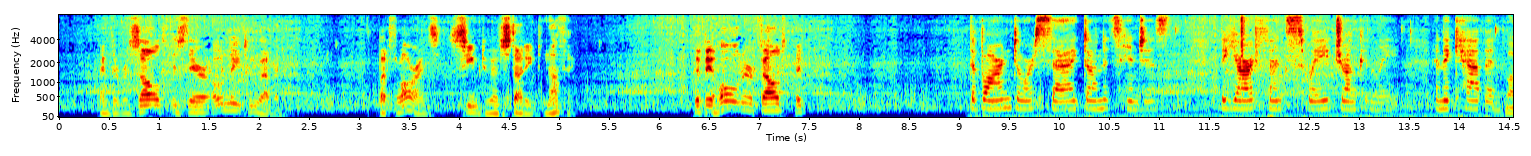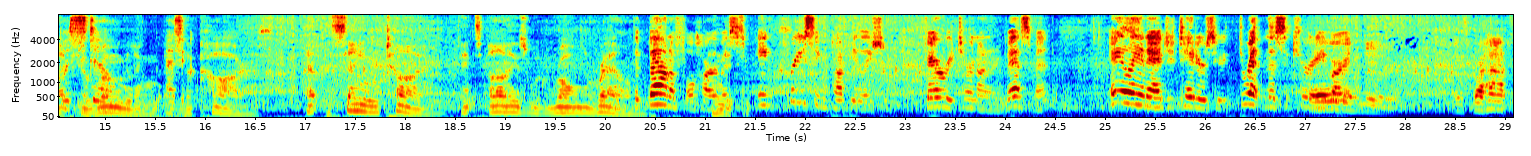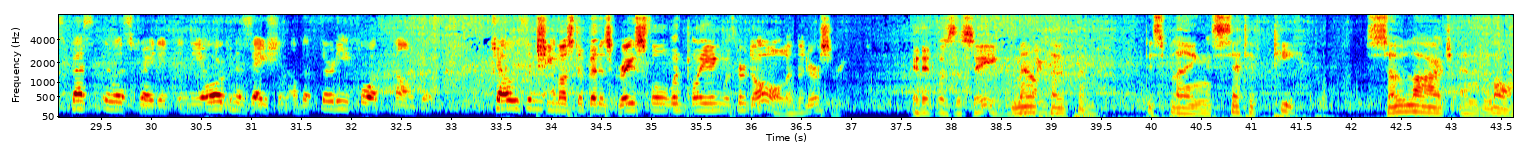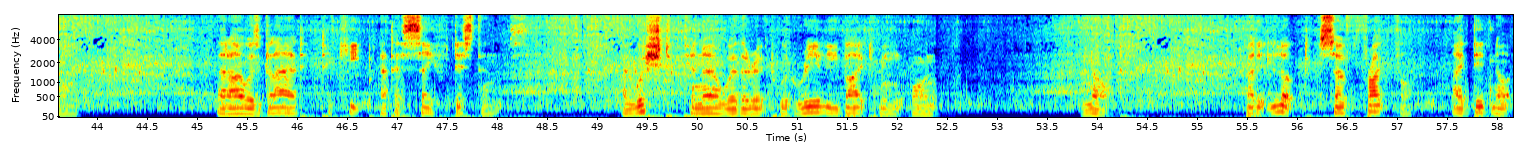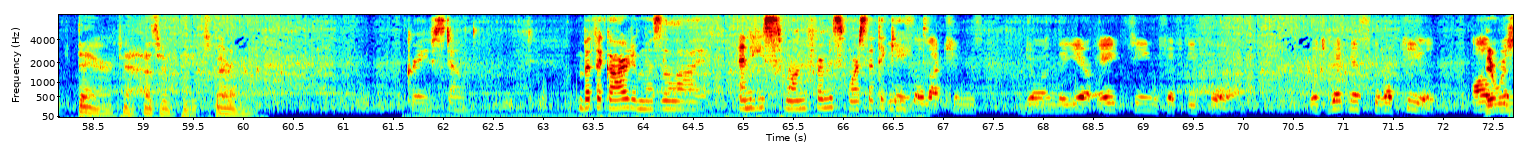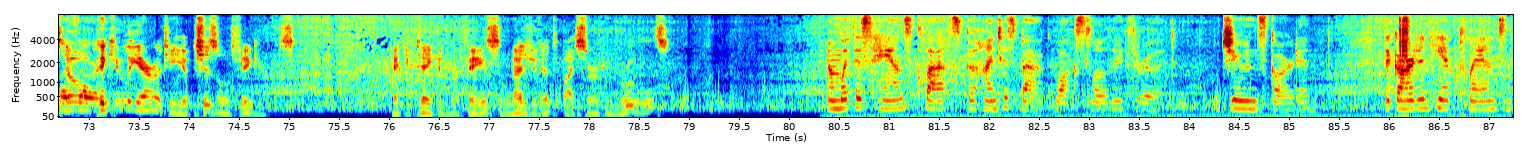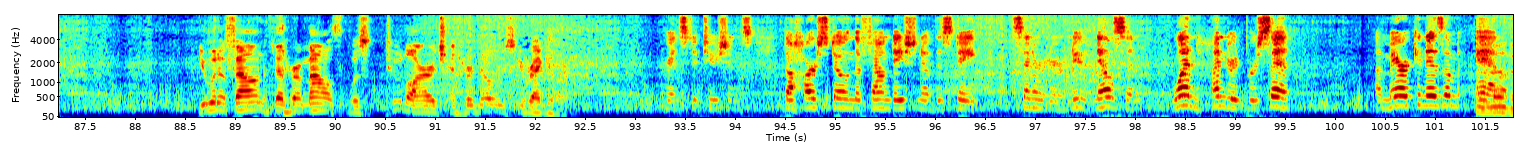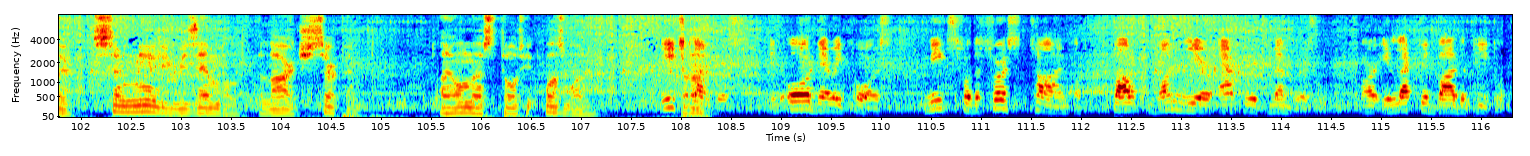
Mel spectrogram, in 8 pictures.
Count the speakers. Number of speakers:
5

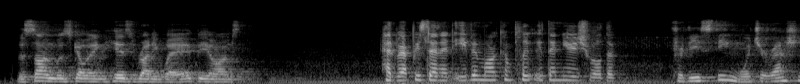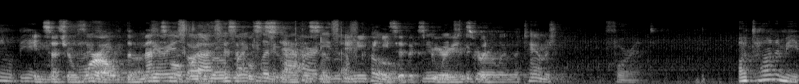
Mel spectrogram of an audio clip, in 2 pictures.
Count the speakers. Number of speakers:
4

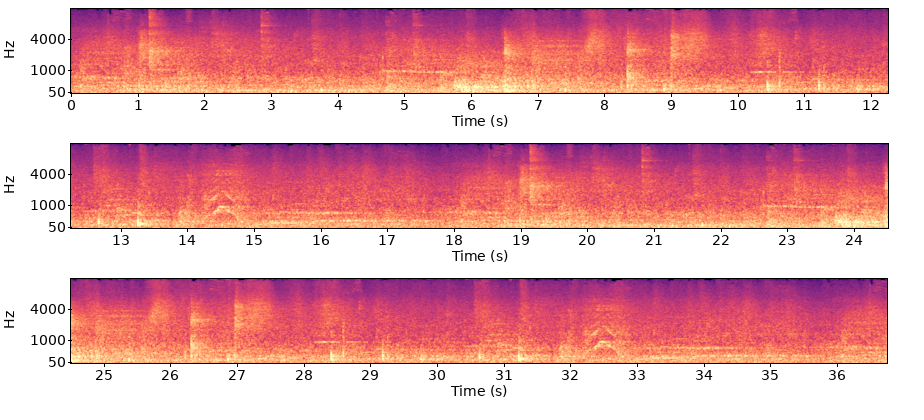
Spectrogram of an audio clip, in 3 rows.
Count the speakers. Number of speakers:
0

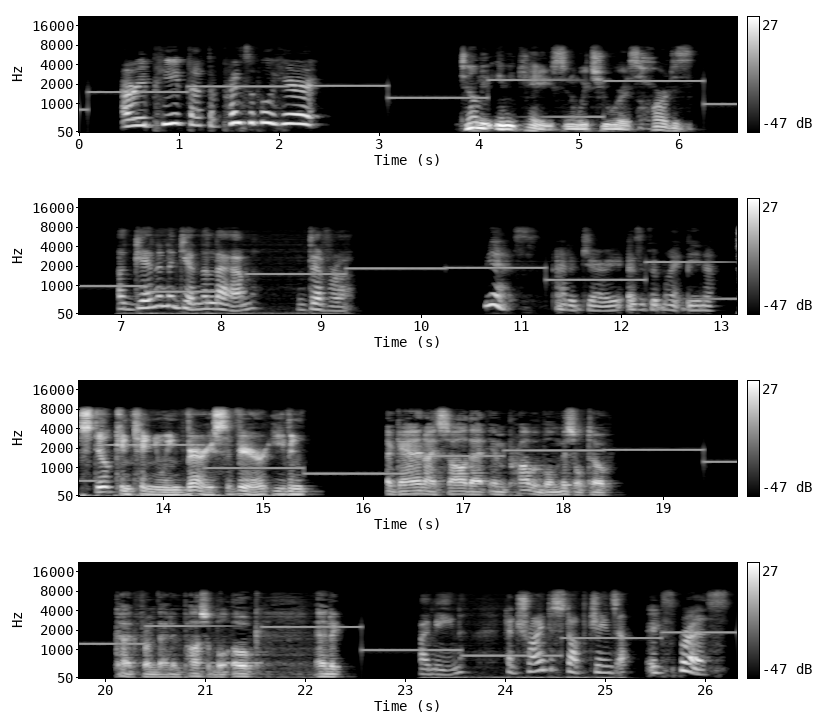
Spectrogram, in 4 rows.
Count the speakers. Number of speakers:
6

